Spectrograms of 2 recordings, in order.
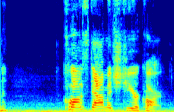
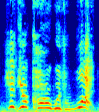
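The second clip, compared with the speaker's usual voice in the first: high, louder disbelief; incredulous outburst; 11 semitones higher, 3 dB louder than usual. Retold or imitated. Answering the bumper accusation, high incredulous. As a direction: fire back in mock outrage.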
